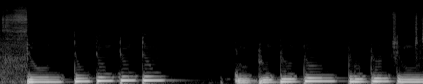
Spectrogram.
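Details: Short, evenly spaced musical notes with clear tones play in two runs separated by a brief pause, with no animal voice present.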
